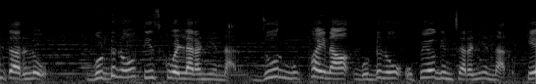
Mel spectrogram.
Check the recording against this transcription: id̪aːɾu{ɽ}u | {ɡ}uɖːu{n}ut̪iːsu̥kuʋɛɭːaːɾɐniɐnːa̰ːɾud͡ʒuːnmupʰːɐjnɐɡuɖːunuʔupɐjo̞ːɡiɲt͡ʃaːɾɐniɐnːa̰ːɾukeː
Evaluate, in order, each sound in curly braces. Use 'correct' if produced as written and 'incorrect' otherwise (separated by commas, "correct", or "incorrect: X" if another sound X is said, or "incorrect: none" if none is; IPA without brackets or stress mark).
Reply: incorrect: l, correct, correct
